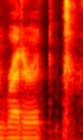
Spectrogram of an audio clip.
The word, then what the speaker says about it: rhetoric: actually espouse them it's enough to use right-wing rhetoric or to allow members of your own Community to do so I.E not exercise sensorship diligently enough it it's actually rhetoric you pronounced it correctly but you put the wrong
